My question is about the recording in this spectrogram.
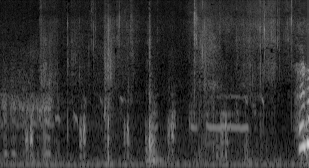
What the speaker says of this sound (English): She's the beautiful chicken.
